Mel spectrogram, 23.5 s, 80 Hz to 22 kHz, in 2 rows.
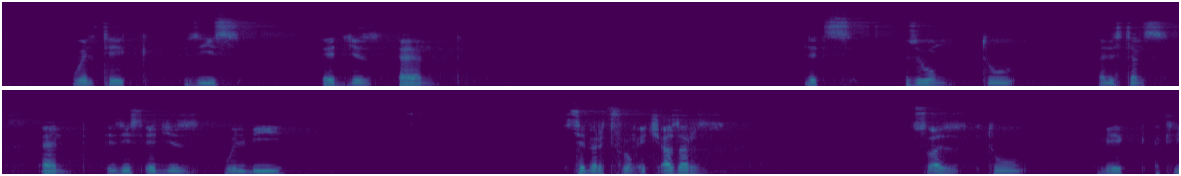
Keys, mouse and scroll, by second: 1.4-3.2 right drag, 3.0-6.8 drag, 4.2-6.0 right drag, 7.2-7.6 ctrl+z, 8.0 ctrl+z, 9.0 shift+b, 10.9 click, 11.9-13.8 right drag, 12.6-14.8 drag, 14.8-16.6 right drag, 15.2-17.0 drag, 17.0-19.5 middle drag, 19.5-23.4 right drag, 22.2-23.5 drag.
